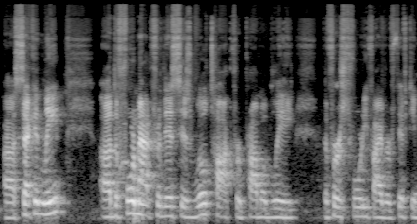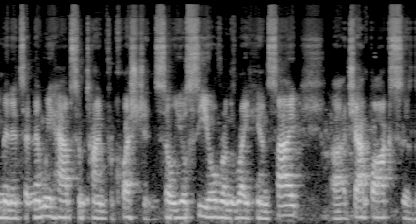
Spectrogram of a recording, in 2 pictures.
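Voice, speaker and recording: A man's voice: on the high side, a bit bright, slight background noise. A man in his forties from Montana hosting a conference session, with a friendly, chatty, self-deprecating manner. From Montana, USA. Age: 40s. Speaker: session host and panelist. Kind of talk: conference presentation.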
